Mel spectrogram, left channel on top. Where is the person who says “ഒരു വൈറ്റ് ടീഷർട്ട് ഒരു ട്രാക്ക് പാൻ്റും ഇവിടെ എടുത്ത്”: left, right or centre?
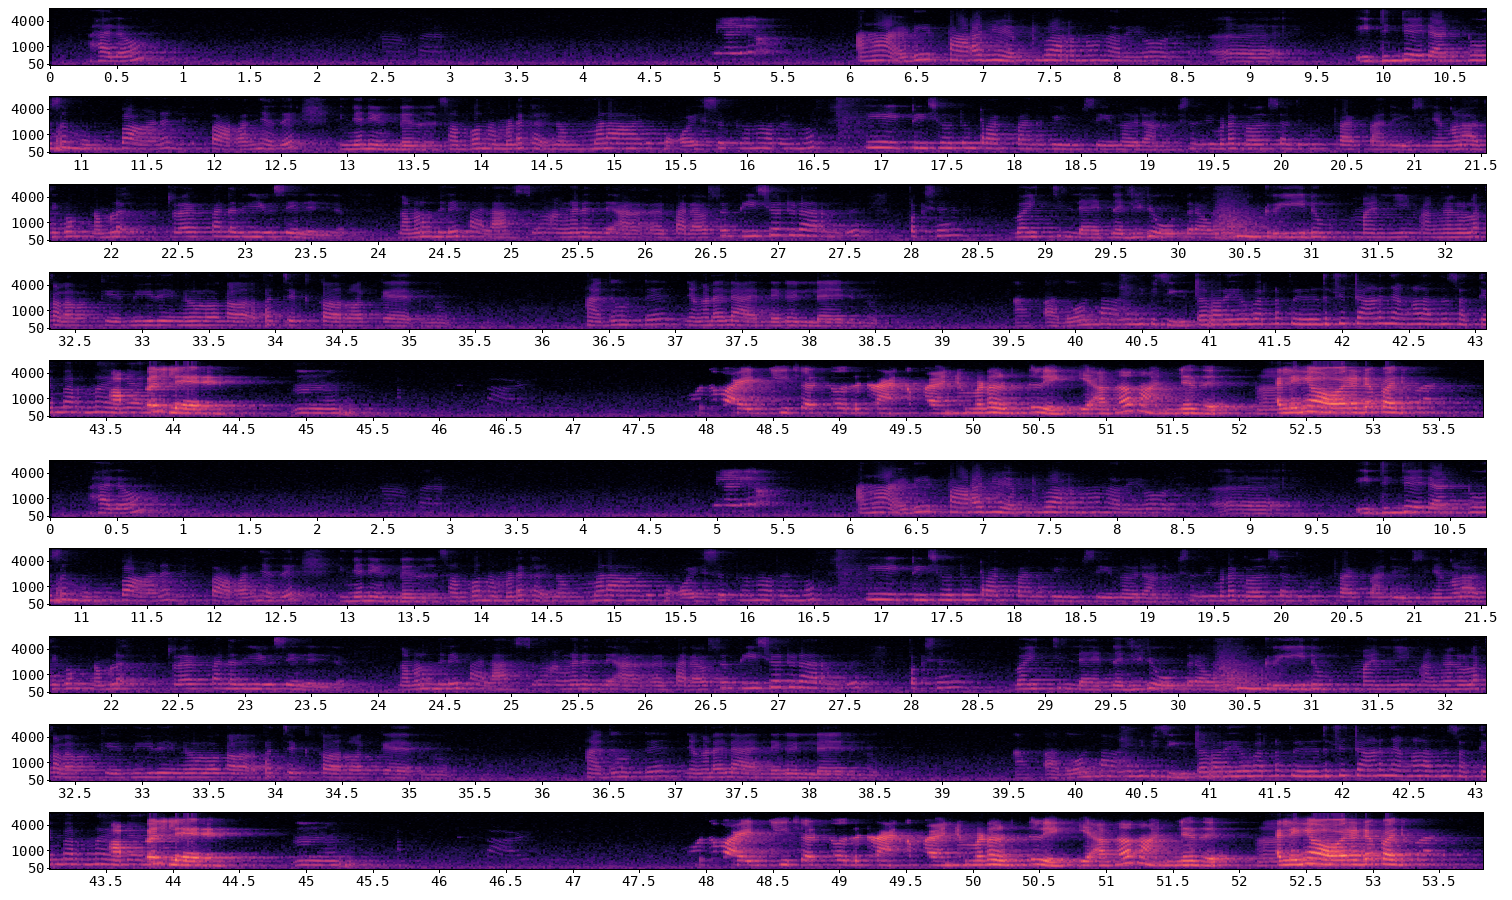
Right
